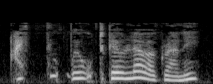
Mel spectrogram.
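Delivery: put-on high, quick girl's voice; pressing little-girl plea; urgent child. A narrator's reading. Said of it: "she said urgently".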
